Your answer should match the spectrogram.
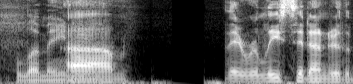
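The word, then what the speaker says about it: Llamania: Why are you having such difficulty pronouncing because it's spelled like llama but merged with the word mania. La Mania.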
